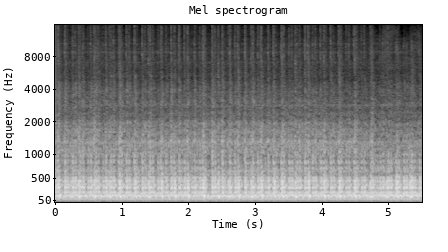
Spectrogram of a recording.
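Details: 1996 Arctic Cat ZRT 600 two-stroke snowmobile, cold engine after fuel pump rebuild (Vertex kit), tilted on tripod: loud steady buzz holding an even rapid beat with no misses or stumbles; normal running.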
